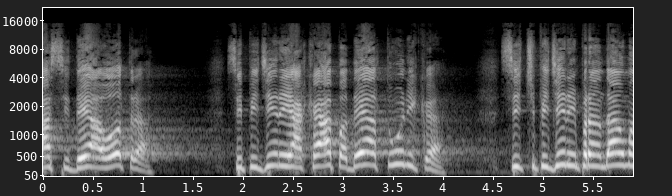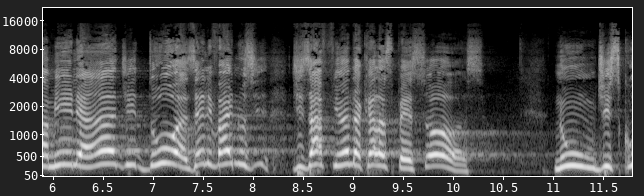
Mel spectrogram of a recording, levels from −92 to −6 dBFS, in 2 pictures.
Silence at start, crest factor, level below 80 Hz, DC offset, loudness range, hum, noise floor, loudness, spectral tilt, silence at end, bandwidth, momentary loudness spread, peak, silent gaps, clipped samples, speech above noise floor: 0 s; 18 dB; -68 dBFS; under 0.1%; 2 LU; none; -55 dBFS; -21 LUFS; -3.5 dB/octave; 0 s; 15 kHz; 11 LU; -4 dBFS; none; under 0.1%; 34 dB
